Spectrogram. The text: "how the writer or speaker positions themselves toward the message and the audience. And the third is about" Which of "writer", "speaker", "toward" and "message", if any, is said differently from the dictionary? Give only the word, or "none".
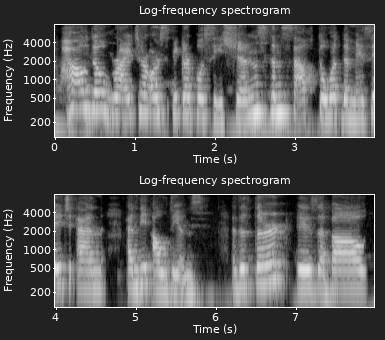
toward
